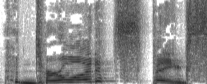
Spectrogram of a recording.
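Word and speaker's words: Derwood Spinks: Durwood Sphinx. – How do you spell that? – It's the first name, D-E-R-W-O-O-D. Last name, S-P-I-N-K-S.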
